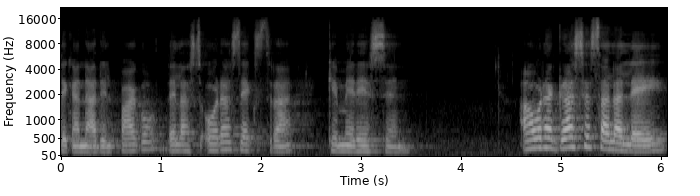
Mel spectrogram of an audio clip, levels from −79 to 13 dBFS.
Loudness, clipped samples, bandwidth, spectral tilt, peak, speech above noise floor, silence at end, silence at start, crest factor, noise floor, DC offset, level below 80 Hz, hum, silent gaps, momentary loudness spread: -27 LUFS; under 0.1%; 16 kHz; -4 dB/octave; -8 dBFS; 33 dB; 0 s; 0 s; 20 dB; -60 dBFS; under 0.1%; -68 dBFS; none; none; 12 LU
